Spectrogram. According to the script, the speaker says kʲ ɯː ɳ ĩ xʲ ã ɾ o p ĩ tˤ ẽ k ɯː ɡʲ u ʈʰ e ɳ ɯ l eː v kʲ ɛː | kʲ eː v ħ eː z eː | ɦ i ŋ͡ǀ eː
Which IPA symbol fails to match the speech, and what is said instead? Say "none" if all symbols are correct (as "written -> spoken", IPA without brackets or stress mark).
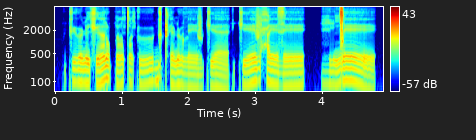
none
